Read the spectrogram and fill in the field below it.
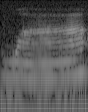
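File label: "waa5" Cantonese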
